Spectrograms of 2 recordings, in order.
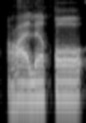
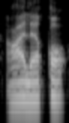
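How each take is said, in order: Both takes have the same delivery.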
